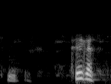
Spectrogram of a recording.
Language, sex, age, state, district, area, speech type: Assamese, female, 45-60, Assam, Golaghat, urban, conversation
